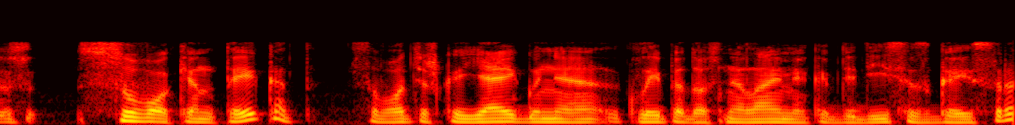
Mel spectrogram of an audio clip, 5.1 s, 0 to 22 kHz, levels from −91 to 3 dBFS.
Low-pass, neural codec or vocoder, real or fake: 5.4 kHz; none; real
